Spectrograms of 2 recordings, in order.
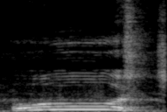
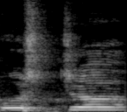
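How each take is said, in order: First: The u vowel is held for three beats. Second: The u vowel is held for one beat.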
